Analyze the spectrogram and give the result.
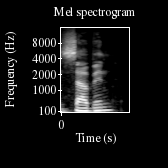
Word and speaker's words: Subban: Subin. – Hmm. – Black dude. – Hold on. – Subin. Subin. S-U-B-B-A-N.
